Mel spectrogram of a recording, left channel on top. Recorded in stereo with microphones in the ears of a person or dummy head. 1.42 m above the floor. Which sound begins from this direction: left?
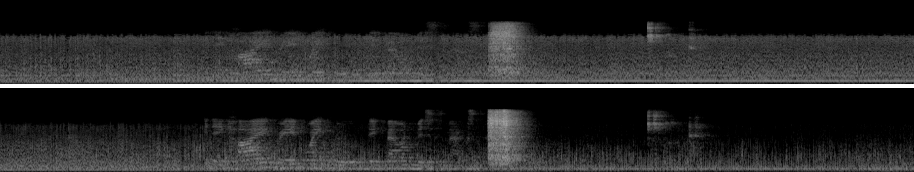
A crack, at 6.5 s.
